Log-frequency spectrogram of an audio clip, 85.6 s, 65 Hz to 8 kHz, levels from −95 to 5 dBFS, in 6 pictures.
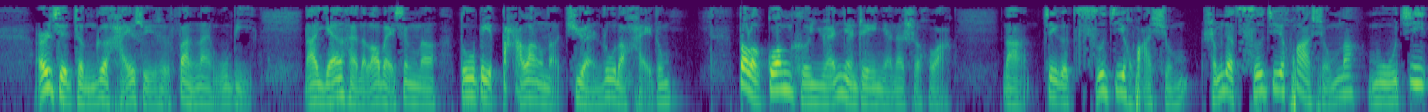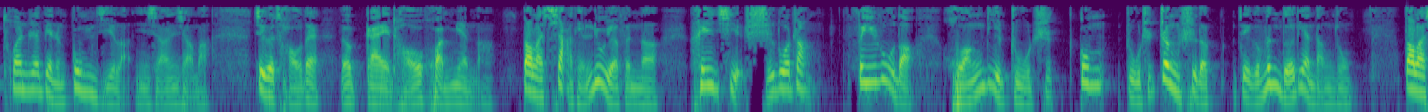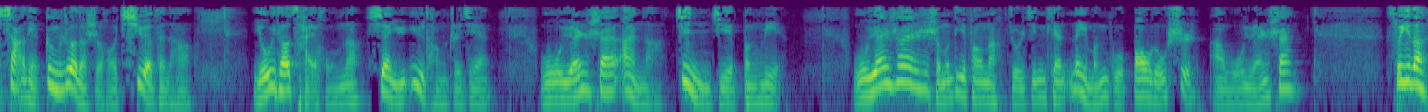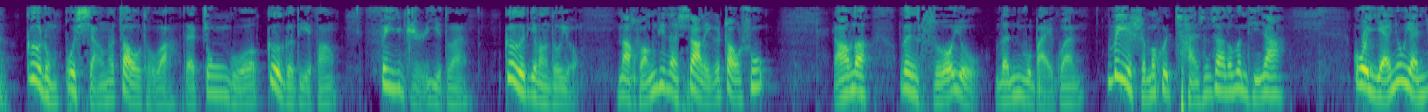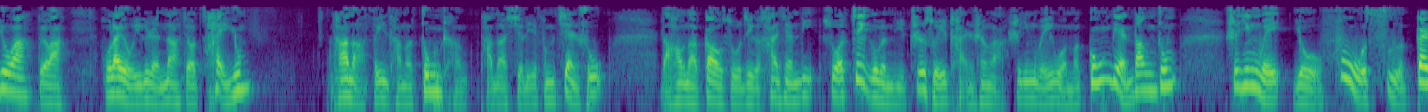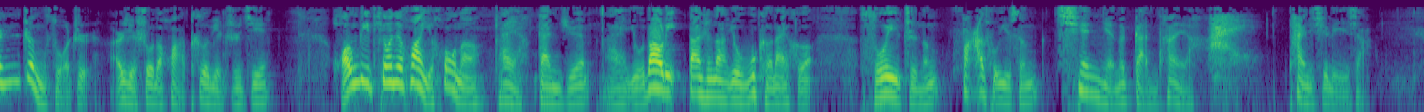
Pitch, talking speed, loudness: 125 Hz, 255 characters per minute, -21 LUFS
